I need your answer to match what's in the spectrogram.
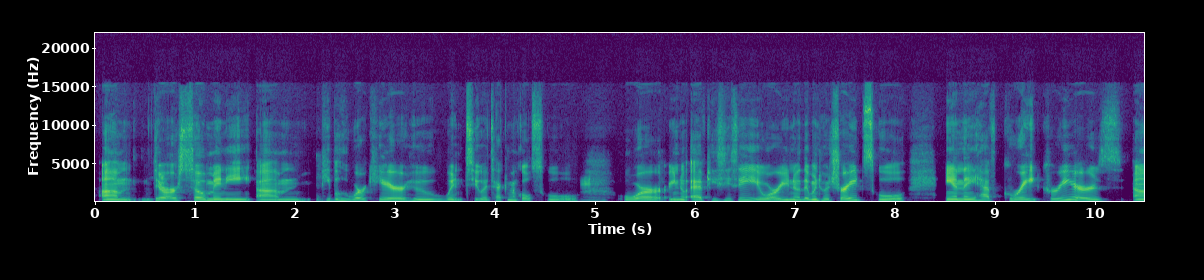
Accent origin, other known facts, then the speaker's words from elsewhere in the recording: Virginia Beach, Virginia, United States; moved away; I am from Virginia Beach.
